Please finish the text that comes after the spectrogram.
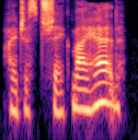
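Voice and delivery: plain reading voice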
